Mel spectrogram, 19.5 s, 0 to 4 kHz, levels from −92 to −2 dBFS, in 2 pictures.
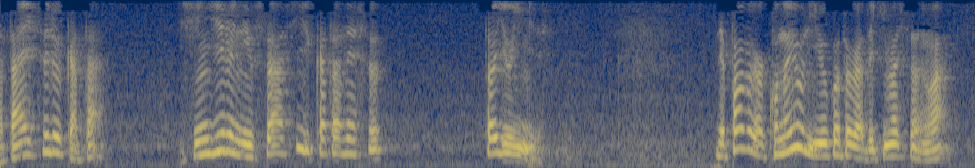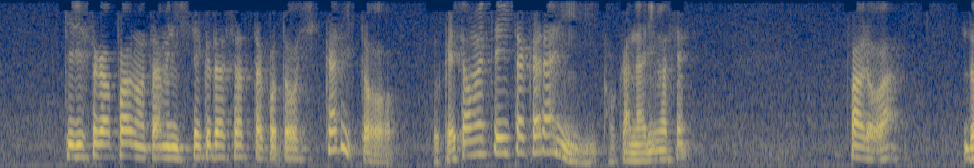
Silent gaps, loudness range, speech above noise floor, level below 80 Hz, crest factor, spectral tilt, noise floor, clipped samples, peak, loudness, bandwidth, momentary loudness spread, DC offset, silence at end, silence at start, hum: none; 5 LU; 26 dB; -54 dBFS; 18 dB; -11 dB/octave; -49 dBFS; under 0.1%; -6 dBFS; -24 LUFS; 4 kHz; 11 LU; under 0.1%; 0 s; 0 s; none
